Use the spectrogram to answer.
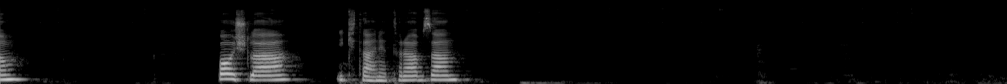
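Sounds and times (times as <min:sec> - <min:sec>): crochet hook ticking and rustling: 0:05.2 - 0:09.6.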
